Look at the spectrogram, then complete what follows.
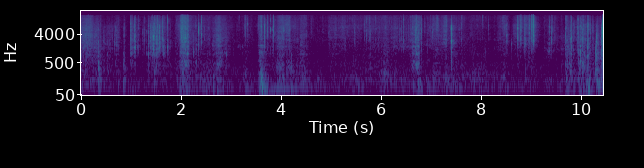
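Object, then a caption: Plastic bag full of garden soil. Gloved hands press and rub the top of a large, yellow, printed plastic garden soil bag that is full of soil. The plastic gives off bright, dry crinkling and crackling in irregular bursts, with quieter rustling stretches in between.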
